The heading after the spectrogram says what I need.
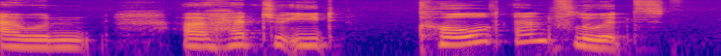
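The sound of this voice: A woman speaks slowly at a medium pitch. Her intonation is lively.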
